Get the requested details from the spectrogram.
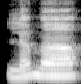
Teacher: لما 2 حرکات کے برابر ما کی ادائیگی کی جائے گی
